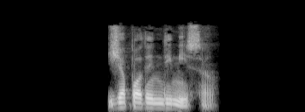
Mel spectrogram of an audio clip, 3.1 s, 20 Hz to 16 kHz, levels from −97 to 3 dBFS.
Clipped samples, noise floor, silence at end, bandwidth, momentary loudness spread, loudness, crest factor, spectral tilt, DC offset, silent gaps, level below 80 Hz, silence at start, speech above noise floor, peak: under 0.1%; under -90 dBFS; 0.9 s; 8 kHz; 8 LU; -17 LUFS; 20 dB; -4.5 dB/octave; under 0.1%; none; -62 dBFS; 1.1 s; over 73 dB; -2 dBFS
